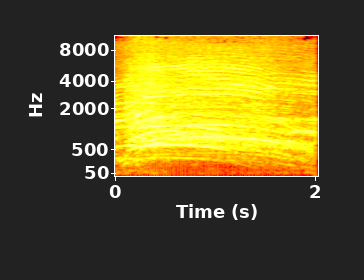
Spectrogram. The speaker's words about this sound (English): Sounds like a resounding yes over here. A resounding agreement.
